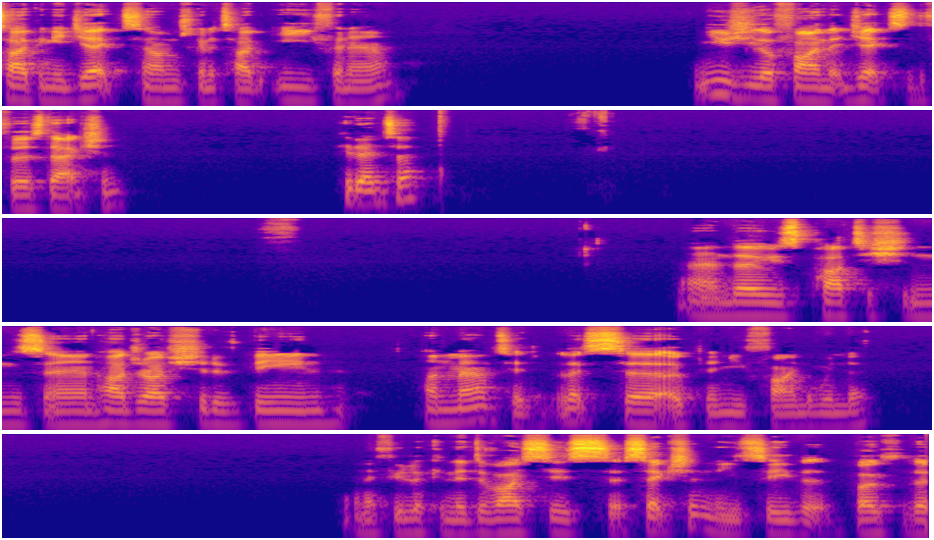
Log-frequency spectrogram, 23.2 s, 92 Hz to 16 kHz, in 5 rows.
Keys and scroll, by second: 2.3 e, 7.3 Return, 18.5 super+n.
